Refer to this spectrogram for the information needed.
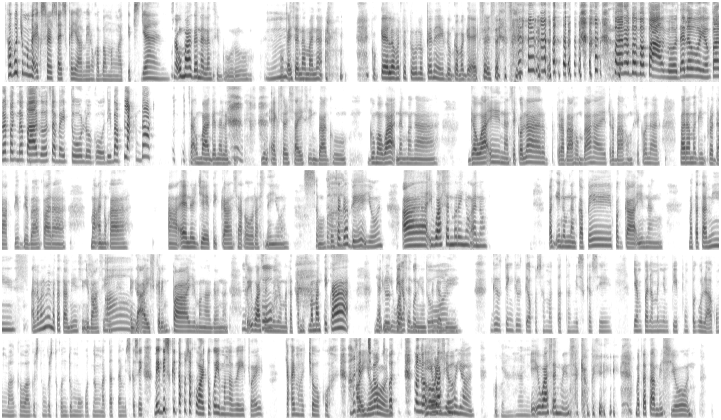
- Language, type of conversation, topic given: Filipino, advice, Paano ako magkakaroon ng mas regular na oras ng pagtulog?
- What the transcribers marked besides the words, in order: chuckle; laugh; laughing while speaking: "Para ba mapagod, alam mo … ba plak dak!"; laugh; chuckle; other background noise; drawn out: "Sabagay"; breath; gasp; laughing while speaking: "choco, mga Oreo"; laugh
